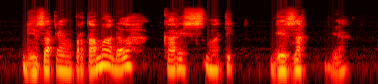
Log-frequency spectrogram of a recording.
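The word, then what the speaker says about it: gezag: Nah, tadi yang pertama, Gezak yang pertama adalah karismatik Gezak ya. Harusnya kita membacanya Gezak ya, tapi ini kan susah ya lidah orang Indonesia ini. Ya, kita cukup Gezak sajalah ya membacanya.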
